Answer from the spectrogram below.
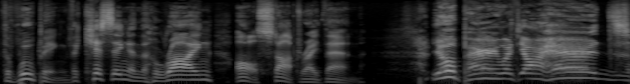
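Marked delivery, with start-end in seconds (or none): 4.3-6.3 high, slow, shrieking bird voice; shrieking rage. A narrator's reading. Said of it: "Flag shrieked".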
